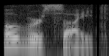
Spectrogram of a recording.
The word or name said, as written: oversight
